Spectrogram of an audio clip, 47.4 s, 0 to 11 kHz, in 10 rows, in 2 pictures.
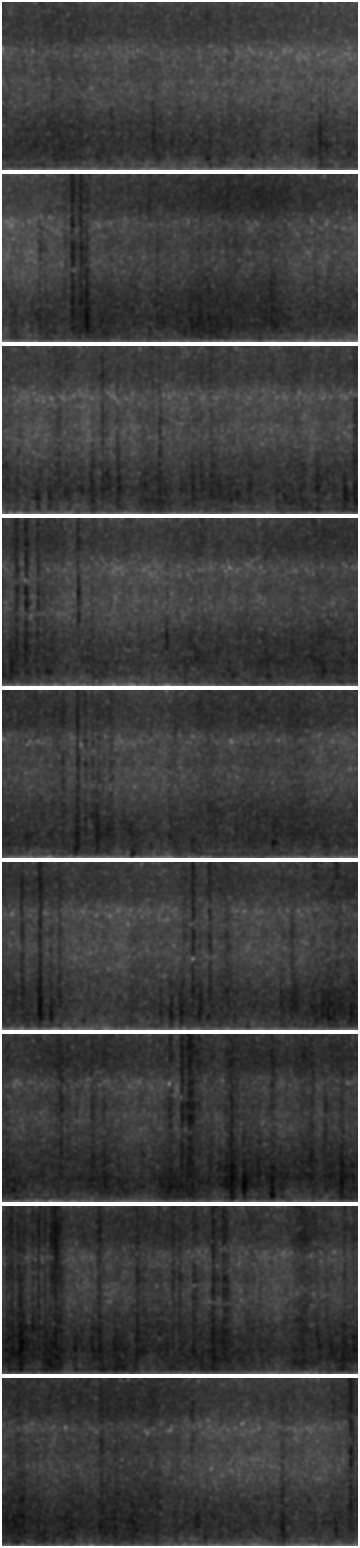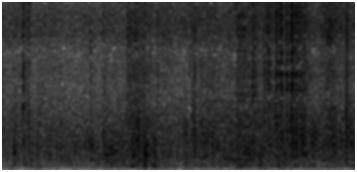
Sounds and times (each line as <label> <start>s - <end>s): waves 0.0s - 47.4s
creaking 44.4s - 46.9s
